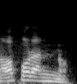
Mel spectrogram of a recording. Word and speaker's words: অপরাহ্ন: তাহলে প্রথমবার হচ্ছে, আমরা যদি খেয়াল করি, অপরাহ্ন, প্রথমবার হচ্ছে অল্প প্রাণ, দ্বিতীয়বার মহাপ্রাণ, ফলে এখানে আমরা পাচ্ছি।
